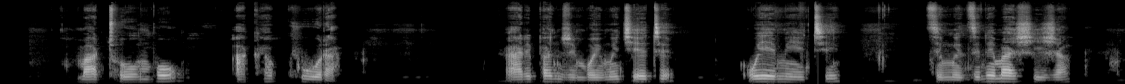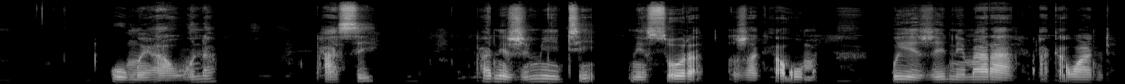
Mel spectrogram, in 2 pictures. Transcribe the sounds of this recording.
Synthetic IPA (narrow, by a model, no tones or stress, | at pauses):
matʰo̞mbo̞ | akʰakʰuɾa̰ | a̰ripanʐimbo̞imwe̞t͡ʃe̞tʰe̞̰ | ṵje̞mitʰi | d͡zimwe̞d͡zine̞maʃiːʒa | umwe̞ɦaɦuːna | pʰasi | pʰane̞ʐimitʰḭ | ne̞so̞̰ɾa̰ʐakʰa̰oːma | uje̞ʐe̞ne̞maɾaraaka̰waːnda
